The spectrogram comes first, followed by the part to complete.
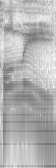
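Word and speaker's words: Collei: Kole, sebutannya Kole.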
